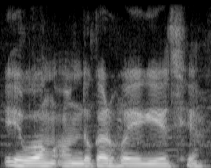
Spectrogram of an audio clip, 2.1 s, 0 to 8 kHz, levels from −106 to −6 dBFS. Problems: constant background noise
